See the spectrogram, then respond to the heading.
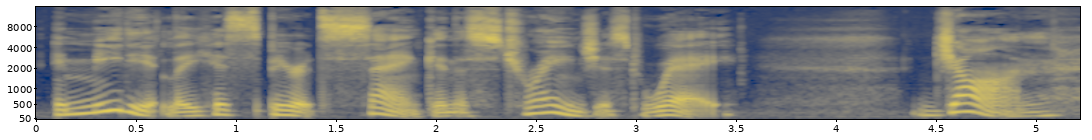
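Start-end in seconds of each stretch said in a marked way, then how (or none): none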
